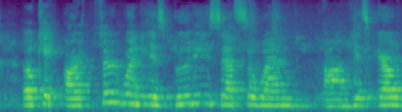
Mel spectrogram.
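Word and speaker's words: Boötes: That's booties. I was thinking okay. Arrow. Oh. Booties. B-O-O-T-E-S. Okay? If you want to pronounce them different, be my guest.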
